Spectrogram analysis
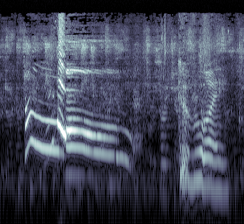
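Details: A pet Shetland Sheepdog howling: a howl rising sharply then gliding slowly downward for about two seconds, followed after a pause by a shorter wavering descending howl, with faint speech in the background.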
